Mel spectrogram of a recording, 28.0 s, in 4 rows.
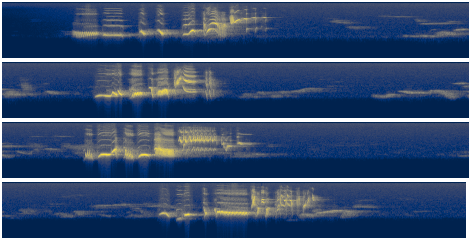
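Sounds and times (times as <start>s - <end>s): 
Eurasian blackbird singing: 1.1s - 4.1s, 4.9s - 7.8s, 8.4s - 12.0s, 12.6s - 18.1s, 20.9s - 26.6s.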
